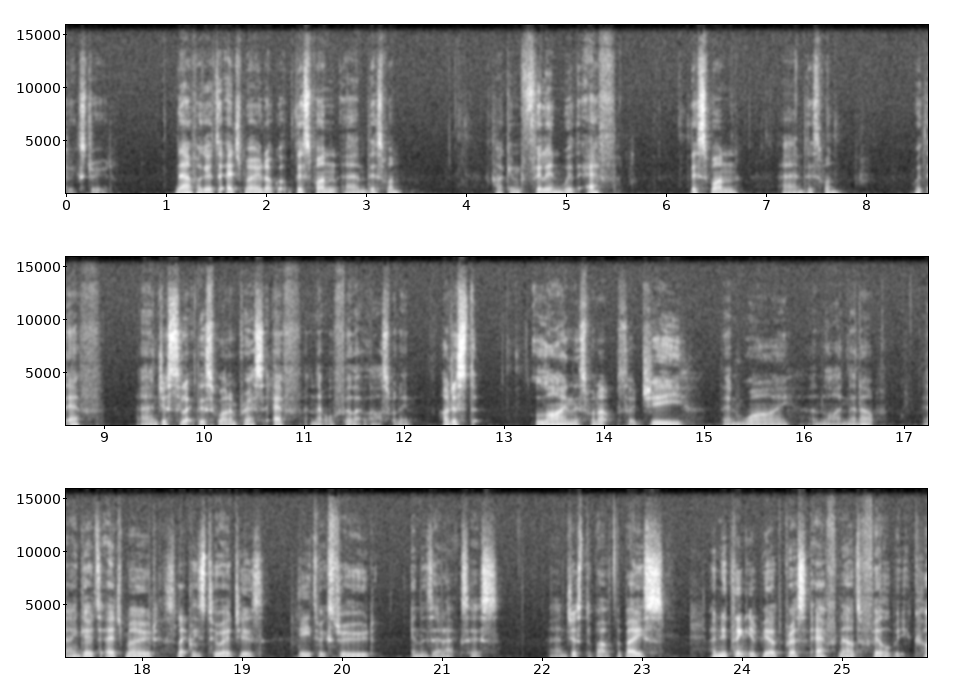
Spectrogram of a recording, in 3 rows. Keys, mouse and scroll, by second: 1.2 2, 1.9 click, 3.6 shift+click, 5.0 f, 5.8 click, 6.3 middle click, 7.3 shift+click, 8.3 f, 9.2 click, 10.3 f, 11.3 middle click, 12.2 1, 12.7 click, 13.9 g, 16.5 middle click, 17.1 2, 17.9 alt+click, 19.2 e, 23.3 middle click, 24.3 f, 24.7-25.8 middle drag.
